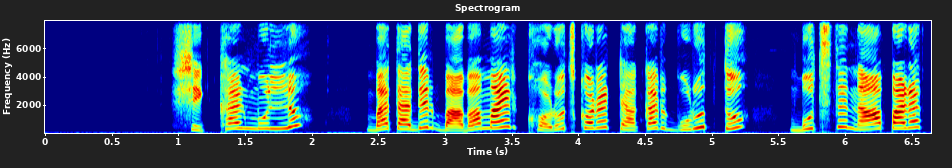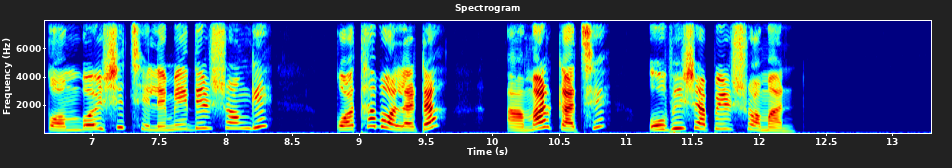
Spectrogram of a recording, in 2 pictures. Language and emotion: Bengali, disgusted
